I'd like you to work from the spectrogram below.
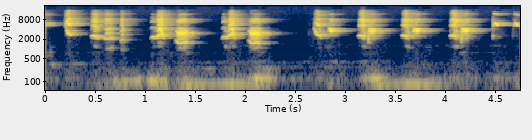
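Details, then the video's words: Lure song of a long-tailed shrike, used to get a bird singing after molt: repeated clusters of high, scratchy chirps and brief whistles in two rapid sequences split by a short pause, with a faint low hum. "Pancingan cendet habis mabung pasti bunyi"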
